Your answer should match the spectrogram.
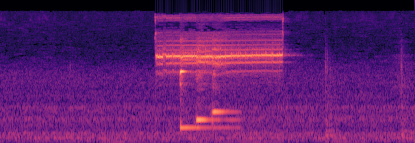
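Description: Electronic prompt tone from a homemade Bluetooth speaker's receiver module, played as the phone connects: about one and a half seconds in, a high steady tone lasting just over a second with three quick rising beeps beneath it.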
